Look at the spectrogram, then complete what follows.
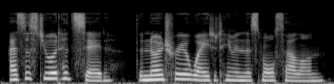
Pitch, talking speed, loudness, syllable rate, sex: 200 Hz, 235 wpm, -17 LUFS, 6.6 syllables/s, female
